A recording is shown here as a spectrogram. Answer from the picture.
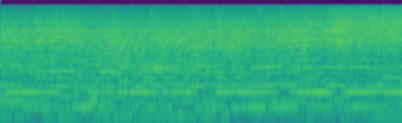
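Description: A hardcore punk band playing live: distorted electric guitar and bass hold ringing low notes, changing pitch a few times, with little or no drum beat under them.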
